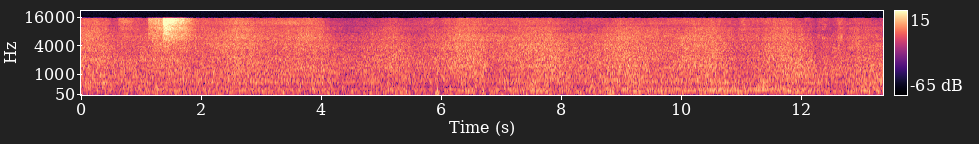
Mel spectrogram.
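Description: Electric passenger train running along the track away from the listener: a steady rumble of wheels on rails, with a faint steady hum through the second half.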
